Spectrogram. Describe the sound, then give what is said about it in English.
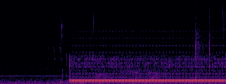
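A phone line rings out with a steady electronic tone that starts abruptly after a brief quiet moment and holds unbroken to the end, like a call waiting to be answered. “Live call on the throne. I don't think he's gonna answer.”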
